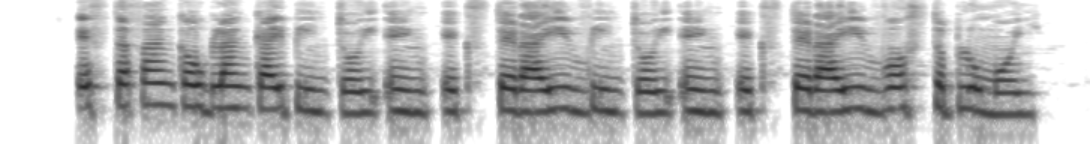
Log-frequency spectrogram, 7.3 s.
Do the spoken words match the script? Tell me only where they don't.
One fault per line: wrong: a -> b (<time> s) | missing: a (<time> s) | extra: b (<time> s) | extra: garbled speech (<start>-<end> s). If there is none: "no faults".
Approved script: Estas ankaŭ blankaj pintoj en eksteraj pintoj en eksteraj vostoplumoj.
no faults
